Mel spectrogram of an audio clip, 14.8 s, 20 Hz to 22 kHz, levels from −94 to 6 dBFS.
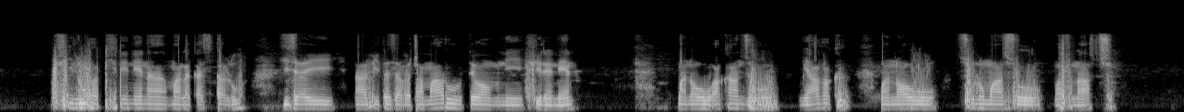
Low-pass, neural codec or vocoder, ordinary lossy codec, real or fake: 7.2 kHz; none; AAC, 48 kbps; real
